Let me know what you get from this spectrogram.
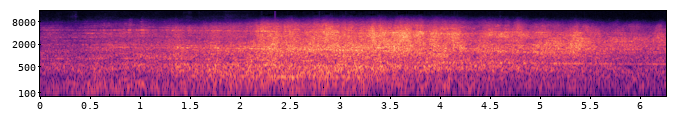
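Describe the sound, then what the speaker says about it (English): Large airliner landing at a busy international airport, a steady broadband engine roar that swells toward the middle and eases again, continuous and fairly close, with no voices. "wide-bodied airplanes land here after this Transavia narrowbody has landed."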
